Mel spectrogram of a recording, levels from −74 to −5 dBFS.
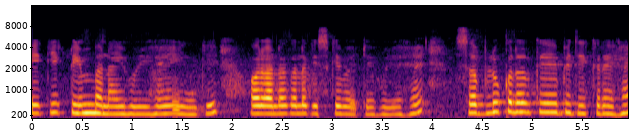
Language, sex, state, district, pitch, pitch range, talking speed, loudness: Hindi, female, Maharashtra, Gondia, 250 Hz, 240-275 Hz, 220 wpm, -19 LUFS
